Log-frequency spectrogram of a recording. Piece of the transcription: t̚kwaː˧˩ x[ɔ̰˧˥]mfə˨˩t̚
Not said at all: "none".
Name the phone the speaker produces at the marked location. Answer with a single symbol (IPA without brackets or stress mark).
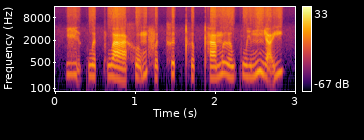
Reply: o̰˧˥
